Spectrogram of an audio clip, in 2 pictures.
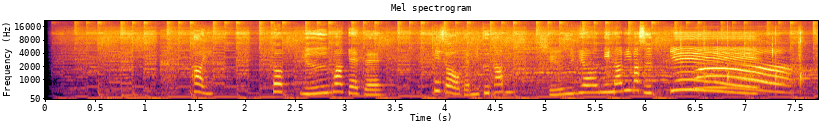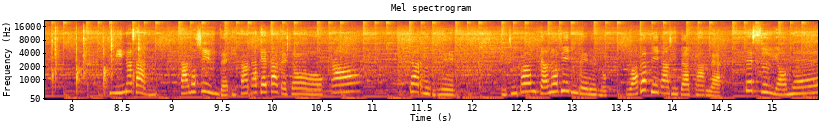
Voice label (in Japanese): フリートーク; Vocaloid; Hatsune Miku; みくのかんづめ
